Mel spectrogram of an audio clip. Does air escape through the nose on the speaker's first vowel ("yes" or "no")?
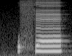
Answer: yes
